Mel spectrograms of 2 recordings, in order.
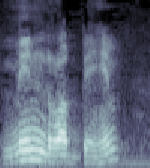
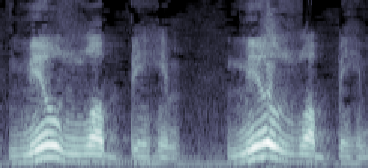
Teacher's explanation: So you don't say min rabbihim, you drop it. You drop the noon and you merge the meme with the ra. And you say, mil rabbihim, mil rabbihim, immediately. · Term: idgham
